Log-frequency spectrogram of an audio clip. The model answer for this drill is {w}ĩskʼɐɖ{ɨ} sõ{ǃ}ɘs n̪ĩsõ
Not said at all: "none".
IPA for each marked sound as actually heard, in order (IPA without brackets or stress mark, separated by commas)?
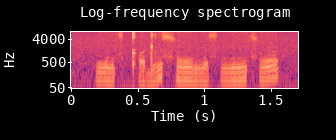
w, ɨ, n̪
